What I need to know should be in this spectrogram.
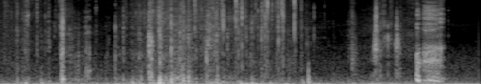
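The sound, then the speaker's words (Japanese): Paper crinkling and tearing as a thick envelope is opened, with several sharp rustles and rips at uneven loudness and no voices. “この封筒は一体、えらく分厚いですな。中を拝見しても？”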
